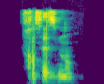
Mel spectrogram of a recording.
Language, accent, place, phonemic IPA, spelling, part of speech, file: French, France, Lyon, /fʁɑ̃.sɛz.mɑ̃/, françaisement, adverb, LL-Q150 (fra)-françaisement.wav
- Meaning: Frenchly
